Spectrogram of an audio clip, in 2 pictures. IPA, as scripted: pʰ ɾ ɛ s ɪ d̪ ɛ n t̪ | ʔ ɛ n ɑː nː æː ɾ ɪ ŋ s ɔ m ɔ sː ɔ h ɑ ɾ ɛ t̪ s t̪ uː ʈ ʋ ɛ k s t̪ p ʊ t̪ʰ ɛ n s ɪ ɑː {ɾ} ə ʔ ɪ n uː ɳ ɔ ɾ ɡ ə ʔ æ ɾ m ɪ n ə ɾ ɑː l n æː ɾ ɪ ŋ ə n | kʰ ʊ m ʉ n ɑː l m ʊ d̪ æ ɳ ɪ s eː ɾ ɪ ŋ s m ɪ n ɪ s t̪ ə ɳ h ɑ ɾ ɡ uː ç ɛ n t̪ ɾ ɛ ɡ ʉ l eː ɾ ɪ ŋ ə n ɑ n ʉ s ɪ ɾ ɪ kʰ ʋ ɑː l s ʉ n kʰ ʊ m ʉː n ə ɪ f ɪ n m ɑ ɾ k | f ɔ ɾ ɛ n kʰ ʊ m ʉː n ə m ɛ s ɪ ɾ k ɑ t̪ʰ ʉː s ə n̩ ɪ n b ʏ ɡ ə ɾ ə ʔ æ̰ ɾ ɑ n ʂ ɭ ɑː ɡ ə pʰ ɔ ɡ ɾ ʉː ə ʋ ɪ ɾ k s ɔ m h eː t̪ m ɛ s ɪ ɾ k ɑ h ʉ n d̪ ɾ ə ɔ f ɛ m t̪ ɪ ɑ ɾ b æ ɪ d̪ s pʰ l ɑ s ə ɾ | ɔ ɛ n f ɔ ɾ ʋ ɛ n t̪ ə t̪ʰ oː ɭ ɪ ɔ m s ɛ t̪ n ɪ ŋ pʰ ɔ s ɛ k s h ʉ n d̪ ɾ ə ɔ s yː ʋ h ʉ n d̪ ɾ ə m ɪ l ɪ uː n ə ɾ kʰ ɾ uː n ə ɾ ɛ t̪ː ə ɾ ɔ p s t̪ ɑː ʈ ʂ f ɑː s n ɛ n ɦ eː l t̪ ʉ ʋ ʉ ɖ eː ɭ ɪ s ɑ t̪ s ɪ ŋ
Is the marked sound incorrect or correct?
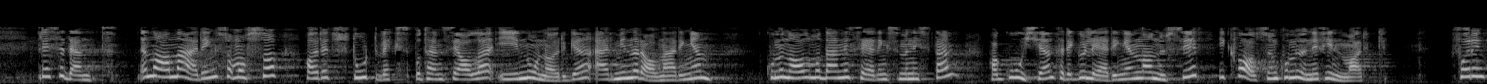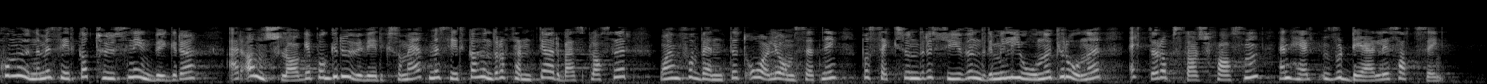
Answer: incorrect: l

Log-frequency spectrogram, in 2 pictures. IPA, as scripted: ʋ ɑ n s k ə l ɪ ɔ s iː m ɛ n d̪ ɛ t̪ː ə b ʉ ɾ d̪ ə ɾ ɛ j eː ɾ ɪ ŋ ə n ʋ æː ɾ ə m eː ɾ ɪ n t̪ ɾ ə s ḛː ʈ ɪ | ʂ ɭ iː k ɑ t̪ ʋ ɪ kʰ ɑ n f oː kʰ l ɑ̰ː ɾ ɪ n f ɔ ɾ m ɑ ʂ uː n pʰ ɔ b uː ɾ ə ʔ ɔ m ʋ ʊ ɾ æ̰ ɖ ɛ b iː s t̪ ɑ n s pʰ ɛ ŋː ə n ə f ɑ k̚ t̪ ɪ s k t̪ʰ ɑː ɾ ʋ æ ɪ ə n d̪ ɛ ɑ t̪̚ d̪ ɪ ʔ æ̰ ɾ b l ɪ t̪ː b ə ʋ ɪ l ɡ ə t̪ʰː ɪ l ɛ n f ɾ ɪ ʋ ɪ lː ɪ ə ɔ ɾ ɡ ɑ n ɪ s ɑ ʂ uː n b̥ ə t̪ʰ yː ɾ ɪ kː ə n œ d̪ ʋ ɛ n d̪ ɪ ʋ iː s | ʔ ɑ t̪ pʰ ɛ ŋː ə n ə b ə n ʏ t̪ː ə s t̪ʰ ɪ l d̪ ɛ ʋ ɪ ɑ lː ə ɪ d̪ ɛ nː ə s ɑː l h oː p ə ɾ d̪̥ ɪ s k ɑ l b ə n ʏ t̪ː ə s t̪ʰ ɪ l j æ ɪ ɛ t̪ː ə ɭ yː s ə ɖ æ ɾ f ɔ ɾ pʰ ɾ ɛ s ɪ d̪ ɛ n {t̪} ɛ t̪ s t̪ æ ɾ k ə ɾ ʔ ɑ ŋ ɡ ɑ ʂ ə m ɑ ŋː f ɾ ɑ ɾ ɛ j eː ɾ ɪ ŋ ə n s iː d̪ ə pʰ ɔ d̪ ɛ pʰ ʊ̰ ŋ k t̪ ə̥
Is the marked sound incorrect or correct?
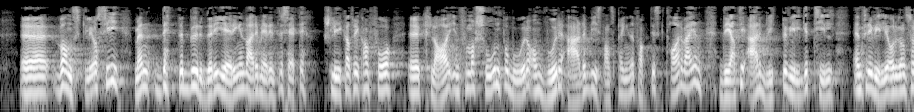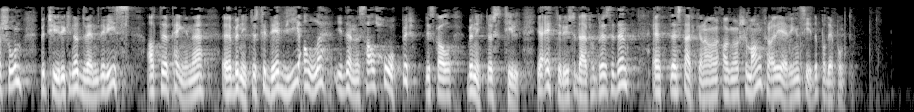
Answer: correct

